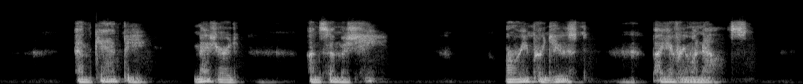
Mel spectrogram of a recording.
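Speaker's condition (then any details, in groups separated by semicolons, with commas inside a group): Vocal cord paralysis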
